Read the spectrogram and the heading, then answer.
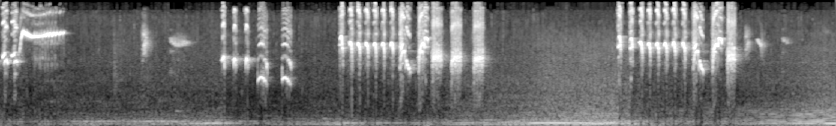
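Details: Orange-headed thrush song used as a lure to get caged birds singing: bursts of high, sharp whistled and chattering notes, clustered into dense fast runs near the middle and end, over a steady low rumble.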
